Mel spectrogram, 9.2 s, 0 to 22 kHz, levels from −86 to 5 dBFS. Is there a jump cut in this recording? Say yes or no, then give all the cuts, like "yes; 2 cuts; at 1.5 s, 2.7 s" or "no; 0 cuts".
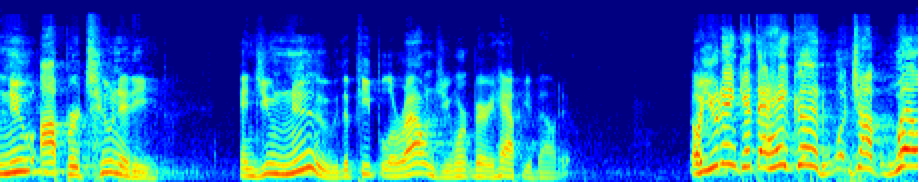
no; 0 cuts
